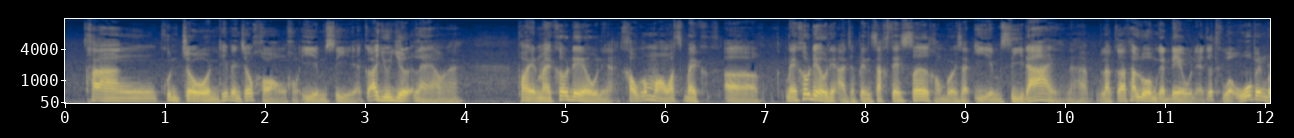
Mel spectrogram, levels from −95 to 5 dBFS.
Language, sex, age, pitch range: Thai, male, 20-39, 95-125 Hz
